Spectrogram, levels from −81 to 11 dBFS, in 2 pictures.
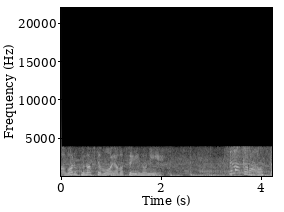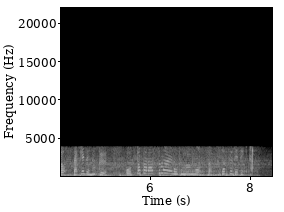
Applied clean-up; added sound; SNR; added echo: none; Growling; 13 dB; none.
